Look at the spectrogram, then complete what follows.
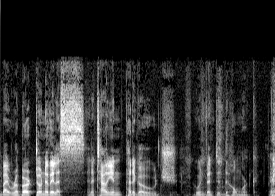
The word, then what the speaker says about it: pedagogue: Yeah, pedagogue is good. Pedagogue. Yeah, that soft G is good.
